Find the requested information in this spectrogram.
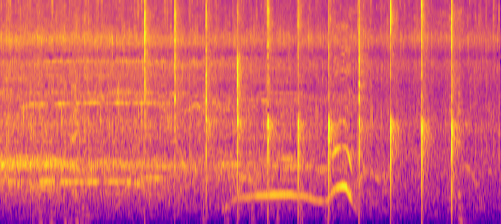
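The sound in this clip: Light audience applause for a guest, with a thin spread of clapping and a handful of sharp, scattered single claps standing out, while people talk over it.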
